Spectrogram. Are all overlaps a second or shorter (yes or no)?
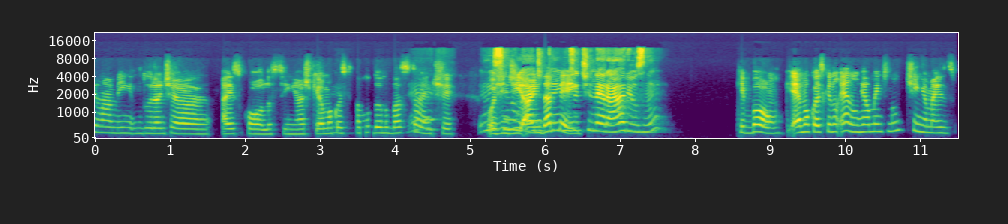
no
